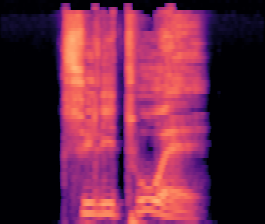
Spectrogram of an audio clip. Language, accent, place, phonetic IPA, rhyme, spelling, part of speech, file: German, Germany, Berlin, [ksyliˈtoːl], -oːl, Xylitol, noun, De-Xylitol.ogg
- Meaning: xylitol (an alcohol)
